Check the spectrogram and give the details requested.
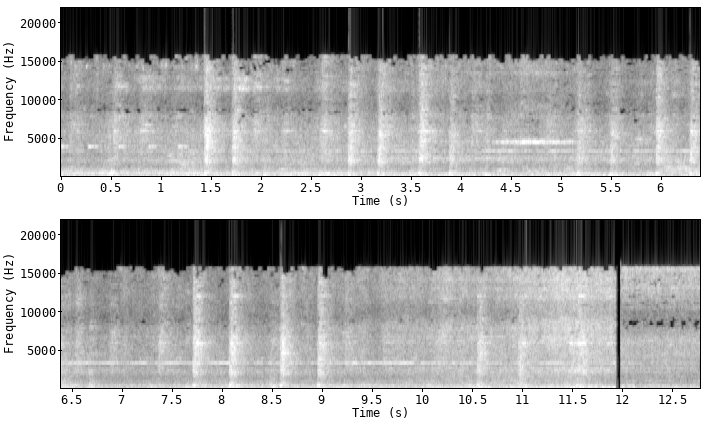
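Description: Mumbai suburban EMU local train running along the platform, a loud steady rumble of coaches with irregular sharp clicks of the wheels over rail joints.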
